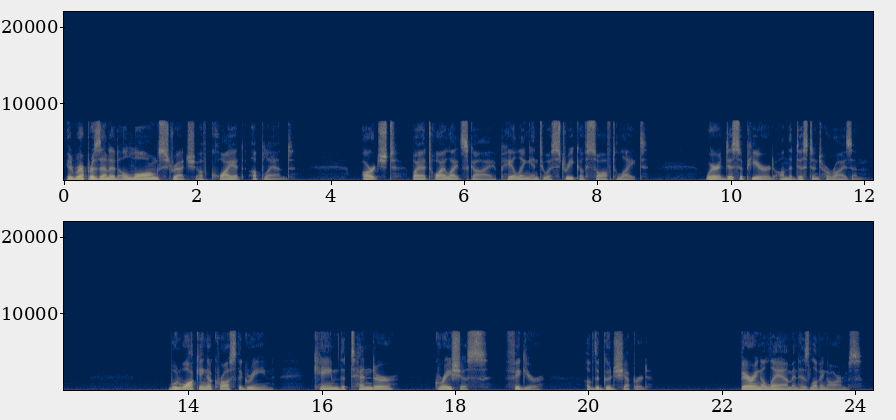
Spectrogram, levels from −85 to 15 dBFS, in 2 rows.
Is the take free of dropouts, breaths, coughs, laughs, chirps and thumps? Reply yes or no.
yes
